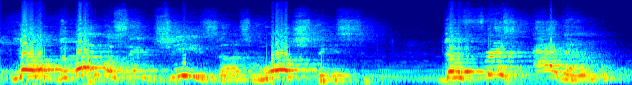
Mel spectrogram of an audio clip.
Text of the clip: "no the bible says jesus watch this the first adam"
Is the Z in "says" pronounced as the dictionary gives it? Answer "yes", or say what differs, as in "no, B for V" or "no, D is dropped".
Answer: no, Z is dropped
